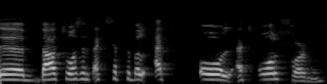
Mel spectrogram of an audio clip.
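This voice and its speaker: A woman with a non-native accent speaks in a dry, close sound with no echo. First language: not English. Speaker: author sharing personal health story. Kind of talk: interview testimony. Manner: halting, many fillers.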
